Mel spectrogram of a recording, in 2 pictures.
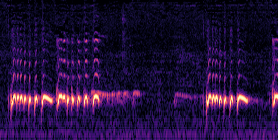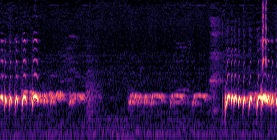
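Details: Local zebra dove (perkutut lokal) in full voice: repeated bursts of fast, stuttering coos, each rounded off by a held note, with a quieter dove answering in evenly spaced soft notes.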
